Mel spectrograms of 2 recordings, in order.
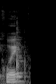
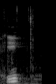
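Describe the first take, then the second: First: It begins with a kw sound. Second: It begins with a plain k sound. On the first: The speaker calls it right. "always say quay" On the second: The speaker calls it wrong. "never say key"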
